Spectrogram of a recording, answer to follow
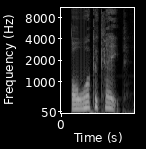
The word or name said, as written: overbegreb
